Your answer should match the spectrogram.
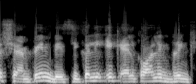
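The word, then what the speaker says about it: champagne: चांदी ने अगर पढ़ के देखें तो यह शैंपेन बोला जाएगा सर दिस इज चैंपेन कि चैंपेन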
